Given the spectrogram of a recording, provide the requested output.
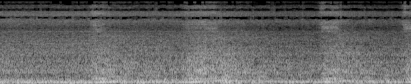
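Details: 1962 Mercury Monterey Commuter after ignition tune-up and Pertronix kit, new coil, cap, rotor, plugs, wires; carburetor unadjusted, idle suspected high: even steady fast idle on choke, smooth low rumble, no misses or knocks; normal fast idle.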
